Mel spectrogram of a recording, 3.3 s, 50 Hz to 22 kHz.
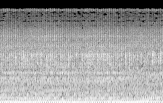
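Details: Mitsubishi L300 diesel after pump setting, rotor head upgraded to 12mm and final gear ratio changed, new original part fitted: steady, even diesel clatter at idle with regular firing beat, no misses or knocks; runs smoothly.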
